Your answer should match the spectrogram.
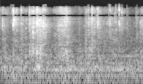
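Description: Foil chip pouches being torn open and handled, giving quiet, irregular crinkling.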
